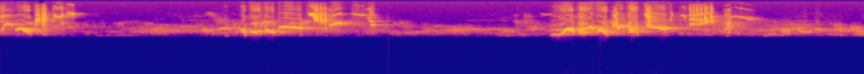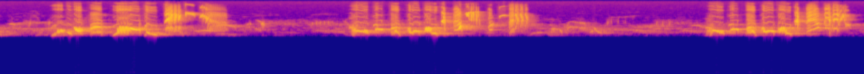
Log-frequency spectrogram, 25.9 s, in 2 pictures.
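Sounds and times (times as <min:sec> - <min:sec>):
common blackbird singing: 0:00.0 - 0:25.9.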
